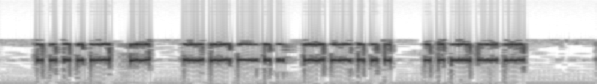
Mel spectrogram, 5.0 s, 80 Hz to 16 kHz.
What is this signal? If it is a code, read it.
Morse code, heard as a keyed tone, about 22 wpm, spaced as for 19 wpm, 1120 Hz. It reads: 4T872
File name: Linksmakalnis-2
